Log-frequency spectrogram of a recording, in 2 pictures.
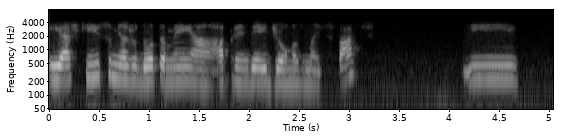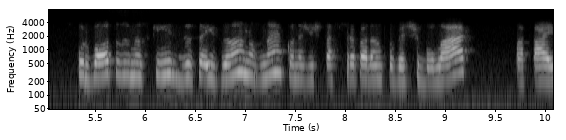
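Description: This woman's pitch sits fairly high, with ordinary variation. She speaks at a moderate pace. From Brazil, São Paulo. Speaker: radio host and pharmacist. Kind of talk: casual interview.

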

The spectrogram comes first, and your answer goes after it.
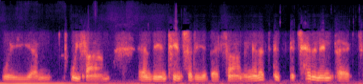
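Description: Noticeable background noise sits under this recording. A man speaks at a moderate pace. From New Zealand, Southland (Gore). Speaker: author and fly fisherman. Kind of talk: radio interview. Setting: phone call.

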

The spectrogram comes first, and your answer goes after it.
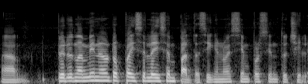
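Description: The pace is very fast. A man delivers it with lively intonation. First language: Spanish. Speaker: radio host. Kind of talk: casual chat.

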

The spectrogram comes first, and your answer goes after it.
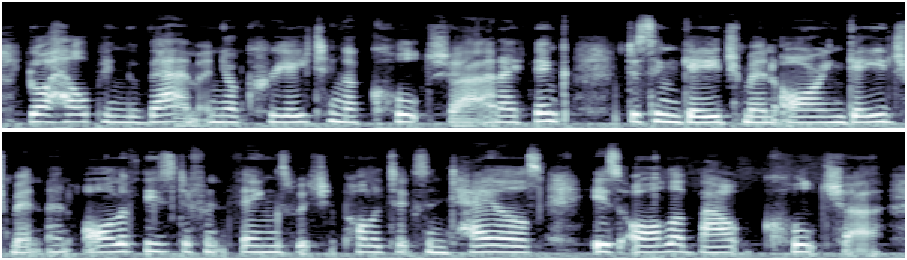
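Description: Over noticeable background noise, the voice moves at a fairly quick pace with monotone, flat intonation. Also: woman, medium pitch for a woman. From United Kingdom. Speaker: youth council member. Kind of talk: panel discussion.

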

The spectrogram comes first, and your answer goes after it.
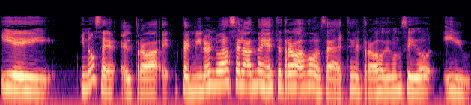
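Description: Moderate pace and ordinary pitch variation in a woman's normal speaking voice, pitched fairly high. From Puerto Rico, San Juan. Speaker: engineer. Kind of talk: interview.

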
